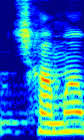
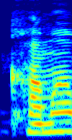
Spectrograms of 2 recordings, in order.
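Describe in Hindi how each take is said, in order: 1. यह ksh संयुक्त ध्वनि से शुरू होता है। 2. यह महाप्राण kh ध्वनि से शुरू होता है।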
